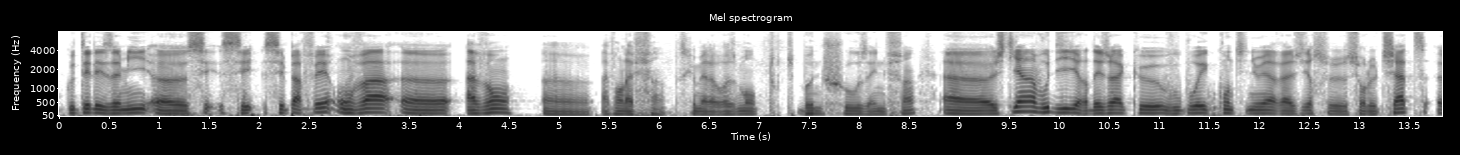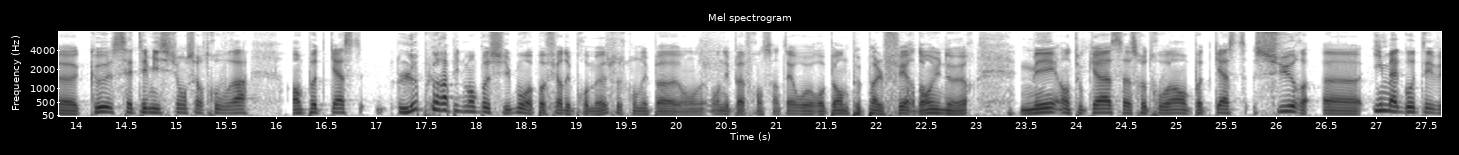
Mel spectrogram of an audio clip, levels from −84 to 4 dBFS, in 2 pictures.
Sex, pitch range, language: male, 100-135 Hz, French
